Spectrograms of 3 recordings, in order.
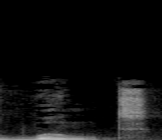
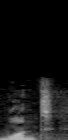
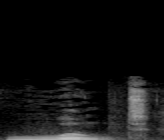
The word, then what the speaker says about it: won't: Now, the negative form we mentioned before, you heard me with the money, is won't. Be careful with the pronunciation. It's not want, it's won't.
